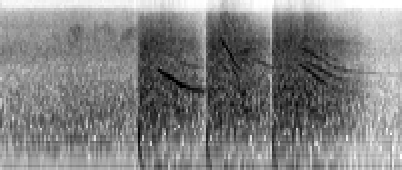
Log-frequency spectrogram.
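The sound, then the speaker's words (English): Pistol shots fired at a sign on a farm: three sharp cracks spaced under a second apart, each followed by a lingering ringing tail. “The youngest boy covers his face as Clyde shoots the sign. Clyde hands the farmer his pistol. The farmer shoots up the sign.”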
